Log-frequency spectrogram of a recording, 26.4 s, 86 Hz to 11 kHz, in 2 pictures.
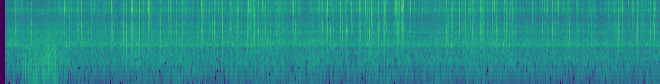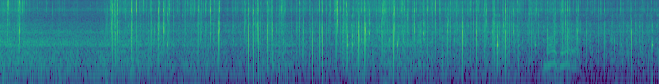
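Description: Heavy rain striking a motorcycle-mounted camera in dense, rapid ticks, over steady wind and road-spray noise from a Yamaha YZF600R Thundercat riding on a wet motorway. The noise eases off somewhat about halfway through.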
